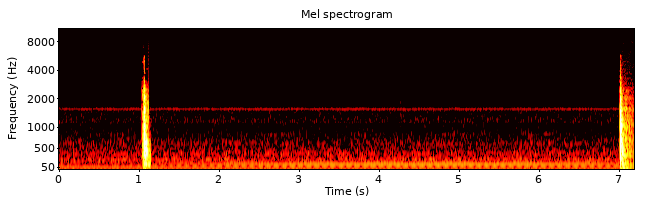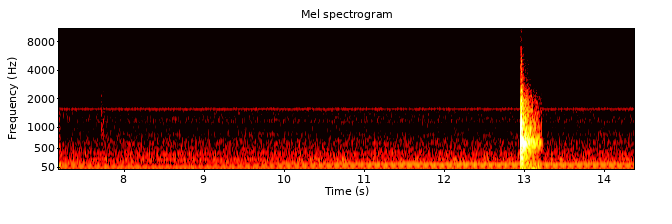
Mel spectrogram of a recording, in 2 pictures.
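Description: A chess piece clacks sharply onto a board, now and then.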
